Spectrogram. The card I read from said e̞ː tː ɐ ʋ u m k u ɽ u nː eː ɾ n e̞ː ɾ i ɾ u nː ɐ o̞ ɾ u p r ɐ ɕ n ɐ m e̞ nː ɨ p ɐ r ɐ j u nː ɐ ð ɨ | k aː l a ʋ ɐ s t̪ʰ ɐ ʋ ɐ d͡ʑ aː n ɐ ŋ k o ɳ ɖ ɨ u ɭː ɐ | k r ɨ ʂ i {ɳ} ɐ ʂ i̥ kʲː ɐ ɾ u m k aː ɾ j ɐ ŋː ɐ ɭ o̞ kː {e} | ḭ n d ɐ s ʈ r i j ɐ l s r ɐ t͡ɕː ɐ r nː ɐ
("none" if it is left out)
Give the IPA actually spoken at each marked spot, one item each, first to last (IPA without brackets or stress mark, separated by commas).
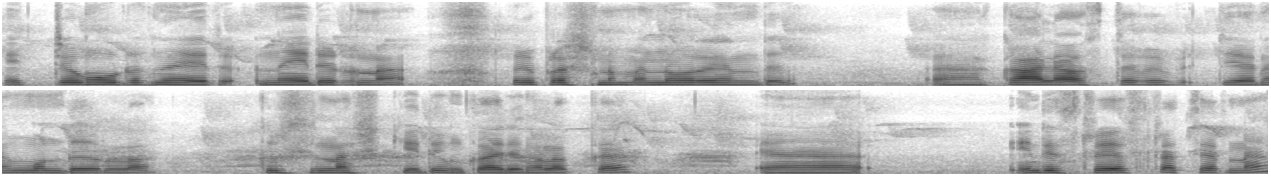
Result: n, e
